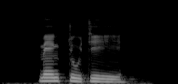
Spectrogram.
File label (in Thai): "แมงคาม", ภาษาโคราช; แมงกว่าง กว่าง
